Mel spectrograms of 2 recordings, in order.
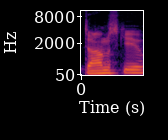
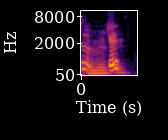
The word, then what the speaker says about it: Dimitrescu: So you would think that you pronounce the U, but you don't.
